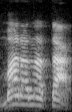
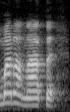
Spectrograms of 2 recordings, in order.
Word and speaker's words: Maranata: e agora do aramaico Eu Clamo maranat como dizemos nós católicos ou Maranata como dizem nossos irmãos separados os evangélicos ou protestantes não importa pronúncia significado é o mesmo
